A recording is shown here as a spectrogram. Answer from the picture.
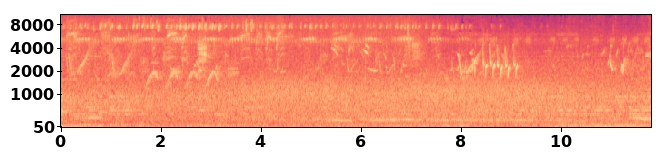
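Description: Small birds chirping and twittering, many short, quick calls, over a steady background hiss.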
